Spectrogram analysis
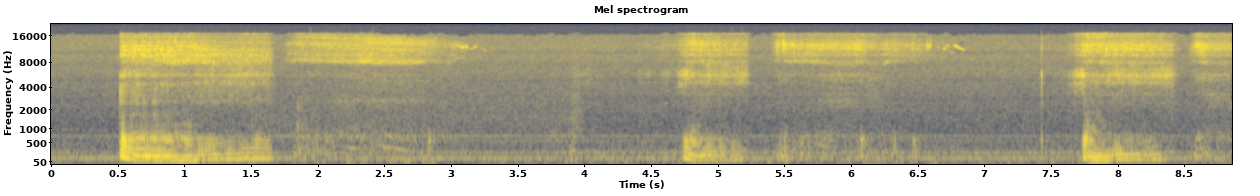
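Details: Three snorting, rattling snores on the in-breath, spaced several seconds apart with quiet breathing between; ordinary snoring.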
